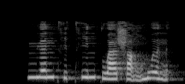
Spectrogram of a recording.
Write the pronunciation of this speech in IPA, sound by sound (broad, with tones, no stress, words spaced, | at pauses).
mɥɛ˥nt̪ʰi˨t̪ʰi˥n t̪wä˧˥ʂɑ̰˨˩ŋ mwə˥˩n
